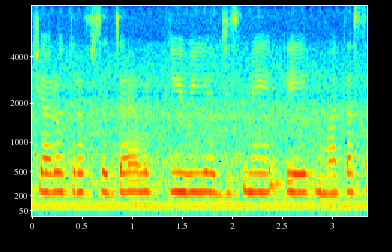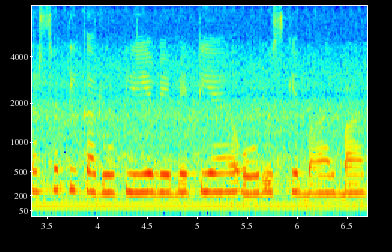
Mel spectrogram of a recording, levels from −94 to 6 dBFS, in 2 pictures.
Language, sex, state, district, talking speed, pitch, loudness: Hindi, female, Rajasthan, Bikaner, 185 wpm, 235 Hz, -17 LUFS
